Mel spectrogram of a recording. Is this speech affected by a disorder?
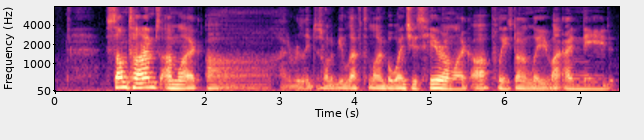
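No.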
